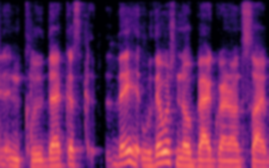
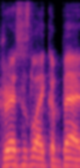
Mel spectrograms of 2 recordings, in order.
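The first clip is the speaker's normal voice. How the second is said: plain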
